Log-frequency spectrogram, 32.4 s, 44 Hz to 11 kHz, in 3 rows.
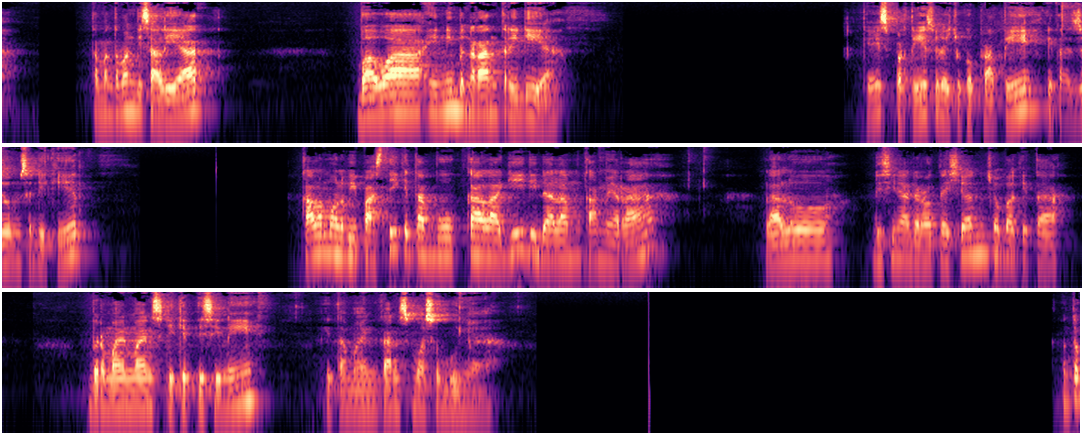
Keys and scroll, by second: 23.2 super+z, 26.0 super+z, 29.0 super+z.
